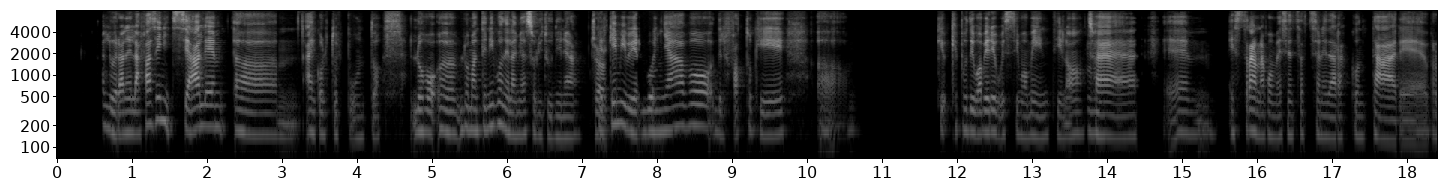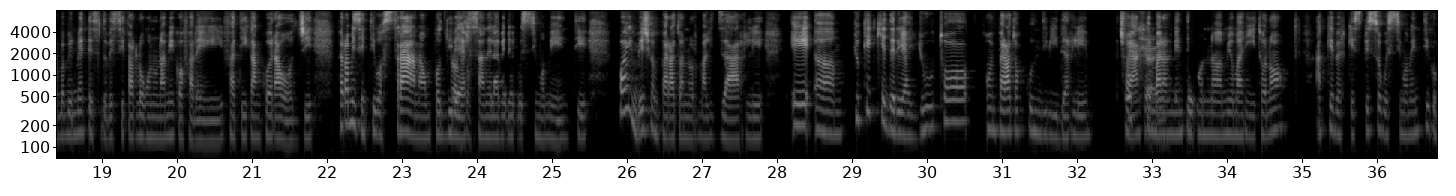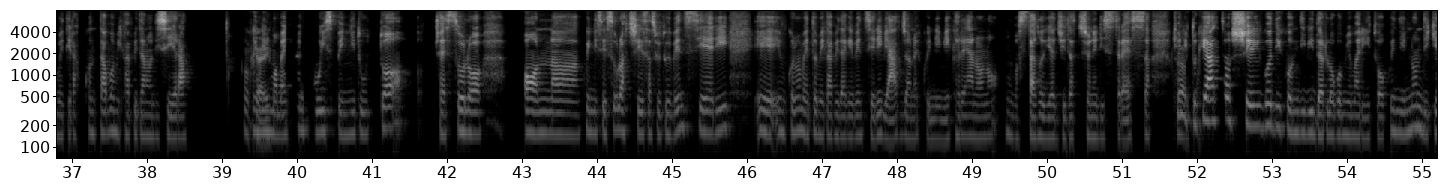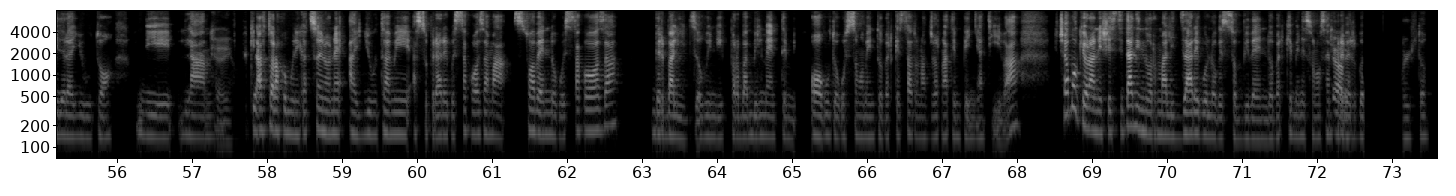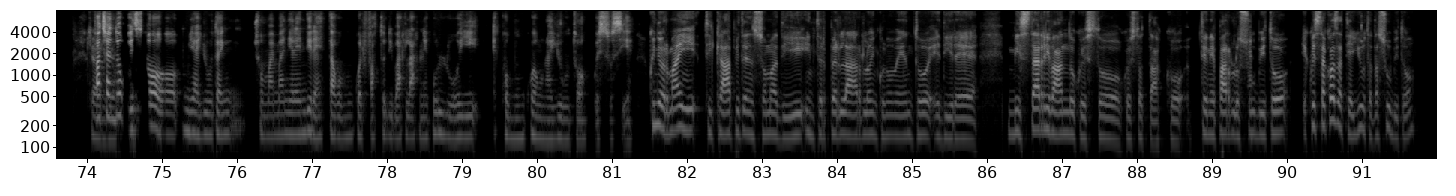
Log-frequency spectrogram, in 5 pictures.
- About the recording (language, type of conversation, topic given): Italian, podcast, Come gestisci lo stress quando ti assale improvviso?
- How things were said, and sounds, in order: "cioè" said as "ceh"; in English: "on"; "quindi" said as "indi"; "altro" said as "alto"; unintelligible speech; other background noise; "interpellarlo" said as "interperlarlo"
